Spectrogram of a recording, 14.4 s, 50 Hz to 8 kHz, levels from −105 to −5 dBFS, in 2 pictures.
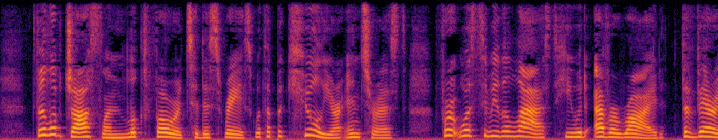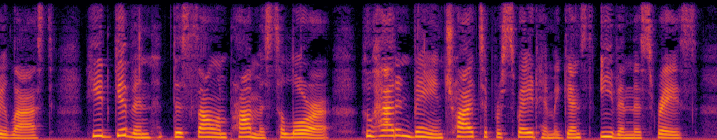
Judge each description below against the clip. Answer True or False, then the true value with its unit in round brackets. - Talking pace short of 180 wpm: False (185 wpm)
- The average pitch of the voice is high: True (230 Hz)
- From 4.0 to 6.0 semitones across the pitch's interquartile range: True (4.8 semitones)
